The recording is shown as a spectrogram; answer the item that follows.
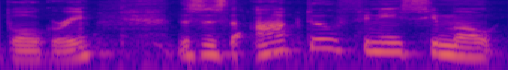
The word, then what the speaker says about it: Bulgari: Now, it's spelled with a V to Romanize it, but it is pronounced Bulgari.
